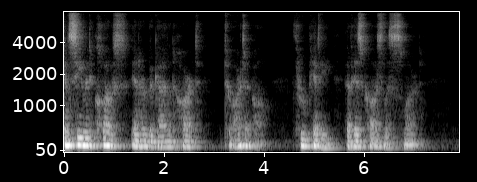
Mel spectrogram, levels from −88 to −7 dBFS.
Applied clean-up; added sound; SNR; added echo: none; none; none; reverberation time 0.6 s.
